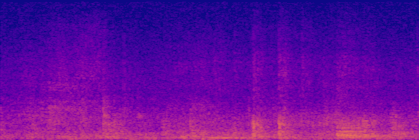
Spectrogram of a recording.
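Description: Sheets of paper rustling and crackling as they are handed out, with a brief soft, low voice near the end.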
